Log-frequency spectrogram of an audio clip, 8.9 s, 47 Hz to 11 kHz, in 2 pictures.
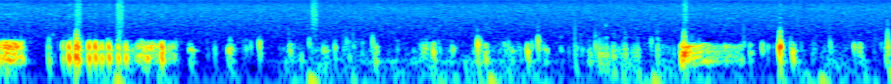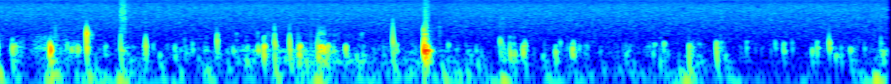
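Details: Own belly recorded after a big first meal of the day at 4 pm, following water-only fasting since 7 pm the previous day, and after ab workout, on a raw-food diet: frequent gurgling, bubbling, short rumbling runs; active normal bowel sounds (borborygmi).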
